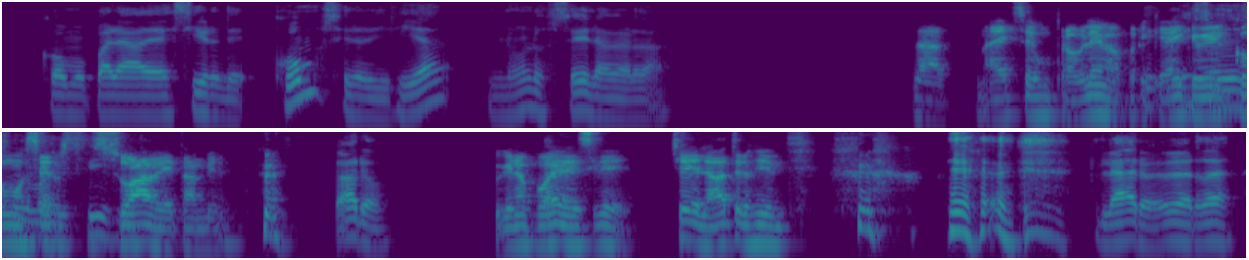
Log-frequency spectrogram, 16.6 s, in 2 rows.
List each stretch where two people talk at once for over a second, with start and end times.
7.6-9.2

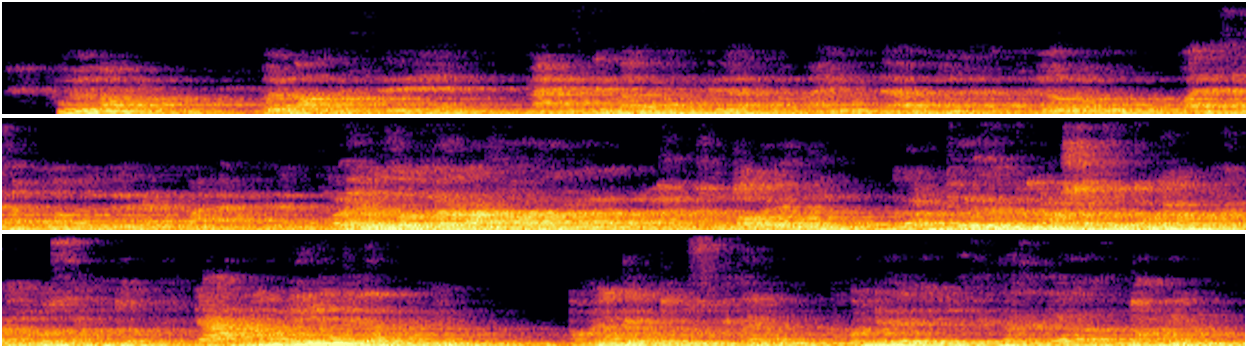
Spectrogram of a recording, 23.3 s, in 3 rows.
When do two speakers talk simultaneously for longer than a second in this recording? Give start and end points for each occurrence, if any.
9.8-11.4

